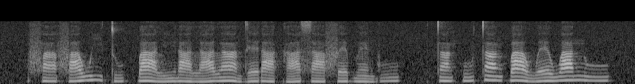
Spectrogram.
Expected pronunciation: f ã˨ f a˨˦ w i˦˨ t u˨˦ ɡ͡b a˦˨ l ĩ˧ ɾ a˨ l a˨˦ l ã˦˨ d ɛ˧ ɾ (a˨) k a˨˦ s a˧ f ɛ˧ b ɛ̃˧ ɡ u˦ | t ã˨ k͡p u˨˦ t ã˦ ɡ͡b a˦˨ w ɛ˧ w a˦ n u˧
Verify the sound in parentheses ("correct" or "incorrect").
correct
